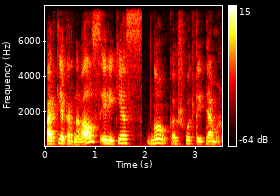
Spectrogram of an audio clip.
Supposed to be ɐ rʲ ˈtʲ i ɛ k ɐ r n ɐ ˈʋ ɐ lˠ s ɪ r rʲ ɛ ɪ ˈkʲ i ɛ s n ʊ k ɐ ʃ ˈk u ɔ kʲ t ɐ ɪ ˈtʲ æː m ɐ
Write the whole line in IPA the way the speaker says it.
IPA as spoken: ɐ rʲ ˈtʲ i ɛ k ɐ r n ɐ ˈʋ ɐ lˠ s ɪ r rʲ ɛ ɪ ˈkʲ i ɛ s n ʊ k ɐ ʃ ˈk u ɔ kʲ t ɐ ɪ ˈtʲ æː m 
